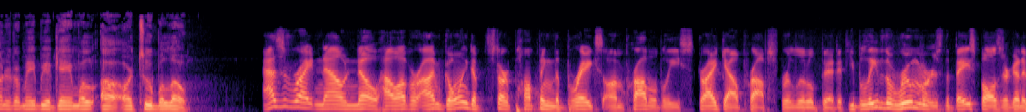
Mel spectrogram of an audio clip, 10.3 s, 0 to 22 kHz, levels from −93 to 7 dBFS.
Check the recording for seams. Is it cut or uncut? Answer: uncut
